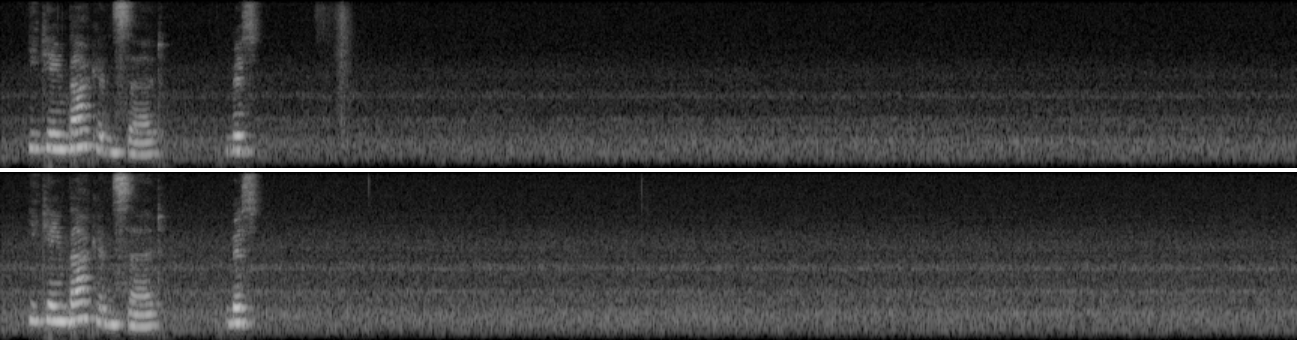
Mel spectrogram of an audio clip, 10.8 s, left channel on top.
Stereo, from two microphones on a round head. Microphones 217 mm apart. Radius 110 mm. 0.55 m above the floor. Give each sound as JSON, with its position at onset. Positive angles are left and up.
{"t": 0.2, "sound": "a woman speaking", "side_deg": 25, "distance_m": 0.8}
